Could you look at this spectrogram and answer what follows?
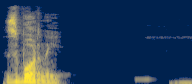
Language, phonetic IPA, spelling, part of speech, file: Russian, [ˈzbornɨj], сборный, adjective, Ru-сборный.ogg
- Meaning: 1. collapsible 2. assembly 3. collection 4. combined 5. assembly, rallying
